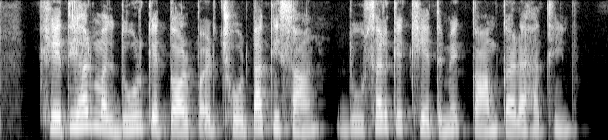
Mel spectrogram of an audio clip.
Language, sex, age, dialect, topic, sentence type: Magahi, female, 46-50, Central/Standard, agriculture, statement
